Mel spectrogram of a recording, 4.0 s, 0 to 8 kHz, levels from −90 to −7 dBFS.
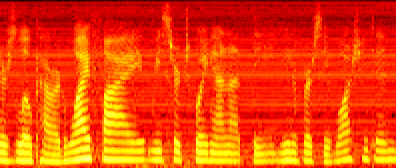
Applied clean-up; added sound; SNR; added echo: none; Domestic sounds, home sounds; 16 dB; none.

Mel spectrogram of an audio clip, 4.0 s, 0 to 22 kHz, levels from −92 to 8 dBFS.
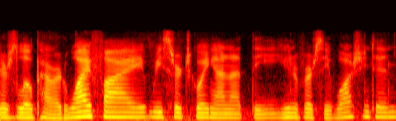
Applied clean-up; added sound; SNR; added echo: none; none; none; none.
